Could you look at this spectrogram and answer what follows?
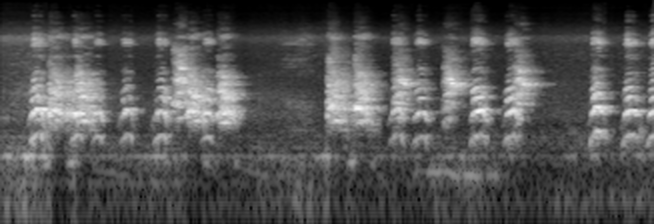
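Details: A parrot barking along with dogs, giving bursts of harsh, rough barks copying a dog, in quick clusters with short pauses between; a steady high hiss runs underneath.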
